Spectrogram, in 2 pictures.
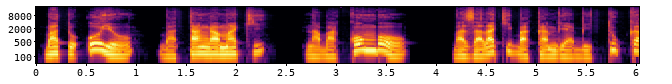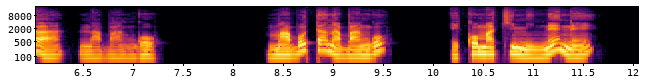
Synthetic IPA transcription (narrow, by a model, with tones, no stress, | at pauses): ba˨to˨o˦jo˦ | ba˨ta˦ŋɡa˦ma˦kʰi˦ | na˨ba˨ko˦mbɔ˦ | ba˨za˨la˦ki˦ba˨ka˨mbi˨ja˨bi˨tu˦ka˦na˨ba˨ŋɡo˦ | ma˨bo˦ta˦na˨ba˨ŋɡo˦ | e˨ko˦ma˦ki˦mi˨nɛ˦nɛ˨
